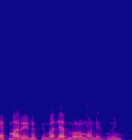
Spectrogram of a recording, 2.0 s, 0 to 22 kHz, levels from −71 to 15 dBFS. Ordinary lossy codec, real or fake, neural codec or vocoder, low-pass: none; fake; codec, 16 kHz, 2 kbps, X-Codec, HuBERT features, trained on general audio; 7.2 kHz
